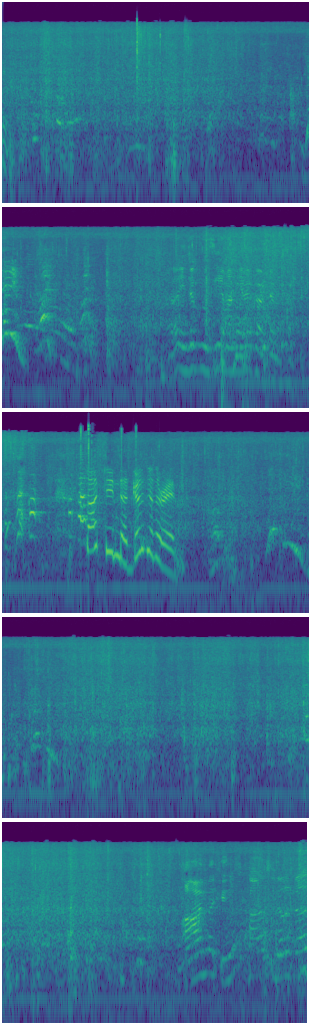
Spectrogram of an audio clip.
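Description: Water splashes as people move in a pool.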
